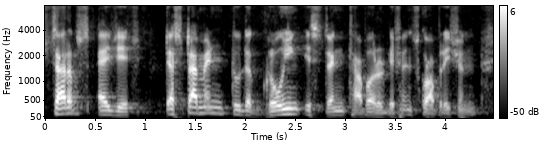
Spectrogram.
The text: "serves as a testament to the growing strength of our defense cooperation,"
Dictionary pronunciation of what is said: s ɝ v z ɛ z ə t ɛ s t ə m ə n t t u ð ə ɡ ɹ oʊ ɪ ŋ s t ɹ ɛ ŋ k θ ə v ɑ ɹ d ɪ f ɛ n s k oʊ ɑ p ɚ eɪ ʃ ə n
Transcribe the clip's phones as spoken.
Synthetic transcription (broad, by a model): s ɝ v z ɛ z ə t ɛ s t ə m ə n t t u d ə ɡ ɹ oʊ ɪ ŋ s t ɛ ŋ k t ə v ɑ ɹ d ɪ f ɛ n s k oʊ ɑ p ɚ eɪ ʃ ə n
